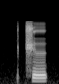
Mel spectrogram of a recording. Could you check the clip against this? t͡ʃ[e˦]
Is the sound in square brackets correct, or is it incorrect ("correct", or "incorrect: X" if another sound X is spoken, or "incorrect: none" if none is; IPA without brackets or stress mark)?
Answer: incorrect: ɨ˦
